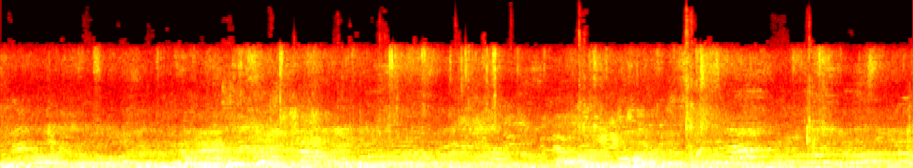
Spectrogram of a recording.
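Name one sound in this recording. A crowd of spectators chatters and calls out across an open-air stadium.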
